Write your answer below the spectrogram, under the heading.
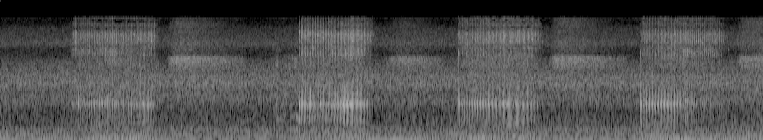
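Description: Rough snores repeat about every two seconds over a steady low hum of background noise. Ordinary snoring during sleep.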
